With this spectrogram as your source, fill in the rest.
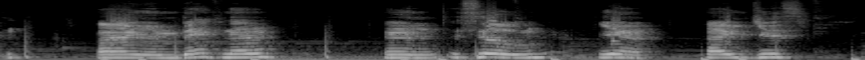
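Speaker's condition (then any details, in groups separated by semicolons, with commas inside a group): Cerebral palsy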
